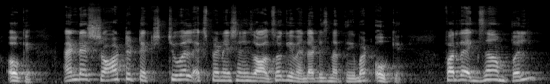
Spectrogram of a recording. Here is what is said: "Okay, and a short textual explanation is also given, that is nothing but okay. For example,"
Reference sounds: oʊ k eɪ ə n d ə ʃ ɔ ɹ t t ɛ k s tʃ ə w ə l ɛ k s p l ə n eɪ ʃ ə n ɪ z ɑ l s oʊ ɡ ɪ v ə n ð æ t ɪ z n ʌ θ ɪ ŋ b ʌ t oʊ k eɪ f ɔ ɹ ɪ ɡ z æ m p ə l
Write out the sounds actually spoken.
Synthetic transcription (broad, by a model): oʊ k eɪ ə n d ə ʃ ɔ ɹ t t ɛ k s tʃ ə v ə l ɛ k s p l ə n eɪ ʃ ə n ɪ z ɑ l s oʊ ɡ ɪ v ə n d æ t ɪ z n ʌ t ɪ ŋ b ʌ t oʊ k eɪ f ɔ ɹ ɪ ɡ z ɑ m p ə l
